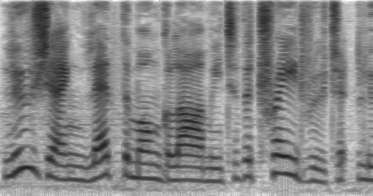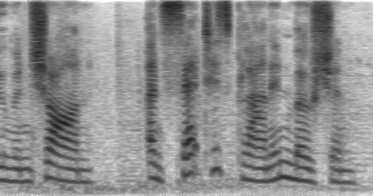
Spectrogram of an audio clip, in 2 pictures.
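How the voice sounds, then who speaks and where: A woman giving measured, formal scripted narration in the style of a historical documentary for a game. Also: deep voice. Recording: music behind the voice. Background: background music.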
